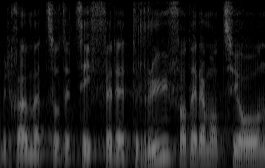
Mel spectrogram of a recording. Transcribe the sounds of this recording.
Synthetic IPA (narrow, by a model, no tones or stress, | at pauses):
mɪːɾχœmət͡sʊdɛɾt͡sɪfəɾəd̥ryːfɔdɛɾəmɔt͡sjoːn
